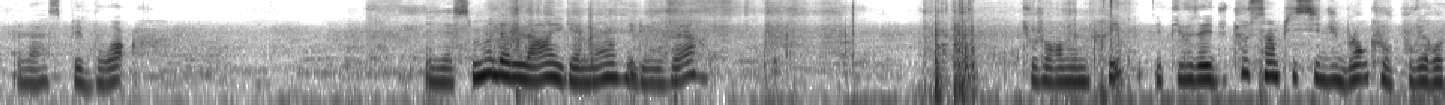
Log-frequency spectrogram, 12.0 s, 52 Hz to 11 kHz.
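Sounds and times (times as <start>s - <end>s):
shop background noise: 0.0s - 12.0s.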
